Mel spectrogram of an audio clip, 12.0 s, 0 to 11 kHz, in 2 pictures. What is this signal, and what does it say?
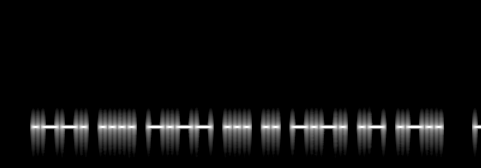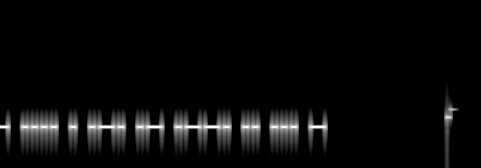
Morse code, heard as a keyed tone, about 20 wpm, 700 Hz. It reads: PHYSICAL THERAPIST
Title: Practice QSO - Exchange 3 - More Info - 20wpm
